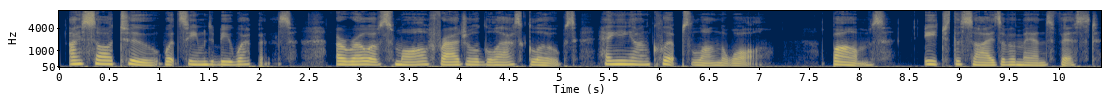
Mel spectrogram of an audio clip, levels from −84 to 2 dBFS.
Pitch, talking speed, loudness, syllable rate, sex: 165 Hz, 160 wpm, -20 LUFS, 4.2 syllables/s, female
